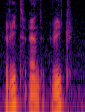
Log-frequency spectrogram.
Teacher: First, the long I, which is spelled I-E. It is pronounced like the English E, but actually pronounced shorter.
